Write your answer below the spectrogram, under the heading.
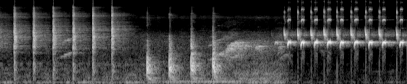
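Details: Black-winged myna in full song, meant as a lure and training recording for caged birds: sharp clicking notes, then descending slurred sweeps, then a fast run of bright, ringing notes repeated about seven times a second.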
